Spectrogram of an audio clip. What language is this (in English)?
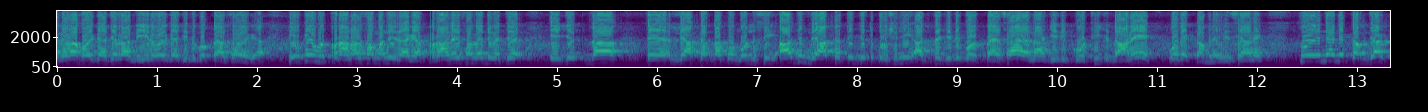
Punjabi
